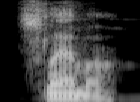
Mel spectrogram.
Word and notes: slammer: Australian English

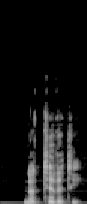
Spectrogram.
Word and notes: nativity: American English

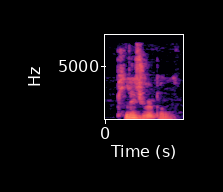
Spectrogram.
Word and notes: pleasurable: British English

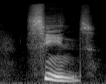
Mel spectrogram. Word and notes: scenes: American English

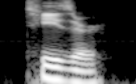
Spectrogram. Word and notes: teaser: American English

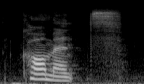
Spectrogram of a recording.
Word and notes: comments: American English

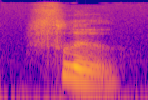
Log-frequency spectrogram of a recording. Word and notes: flu: American English

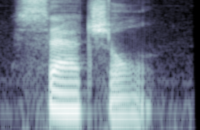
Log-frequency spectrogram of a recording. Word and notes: satchel: American English

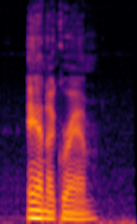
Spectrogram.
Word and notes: anagram: American English

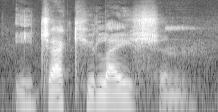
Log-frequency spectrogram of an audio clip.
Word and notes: ejaculation: Australian English

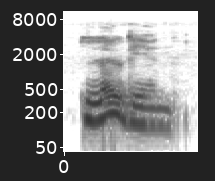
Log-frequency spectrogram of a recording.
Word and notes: logion: British English

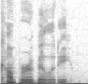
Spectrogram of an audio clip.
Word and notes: comparability: American English

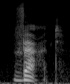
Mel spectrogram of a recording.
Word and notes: vat: American English

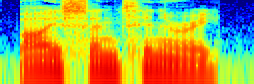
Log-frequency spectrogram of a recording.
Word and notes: bicentenary: British English

